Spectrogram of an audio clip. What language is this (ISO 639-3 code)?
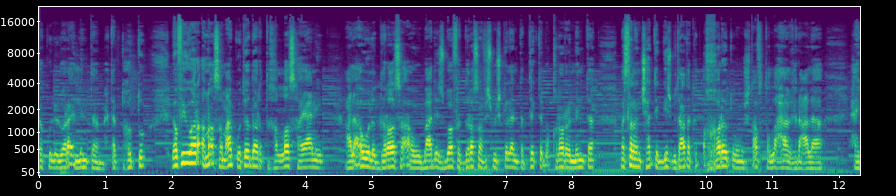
ara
